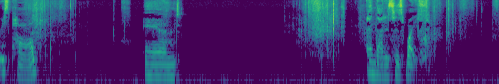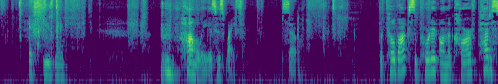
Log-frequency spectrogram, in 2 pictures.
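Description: A woman speaks calmly and close by, pausing between phrases.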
